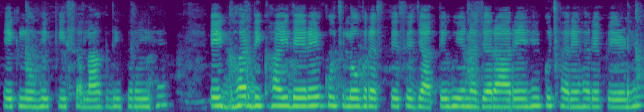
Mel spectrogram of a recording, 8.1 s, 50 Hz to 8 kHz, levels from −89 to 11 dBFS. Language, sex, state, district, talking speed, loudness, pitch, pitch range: Hindi, female, Punjab, Fazilka, 185 wpm, -15 LUFS, 210 Hz, 205-225 Hz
